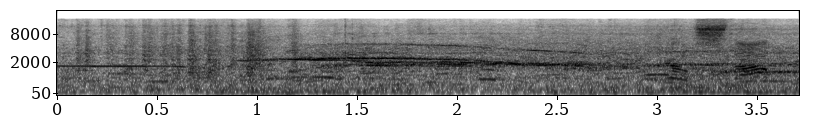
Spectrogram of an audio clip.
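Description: Riders on a roller coaster scream in the distance.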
